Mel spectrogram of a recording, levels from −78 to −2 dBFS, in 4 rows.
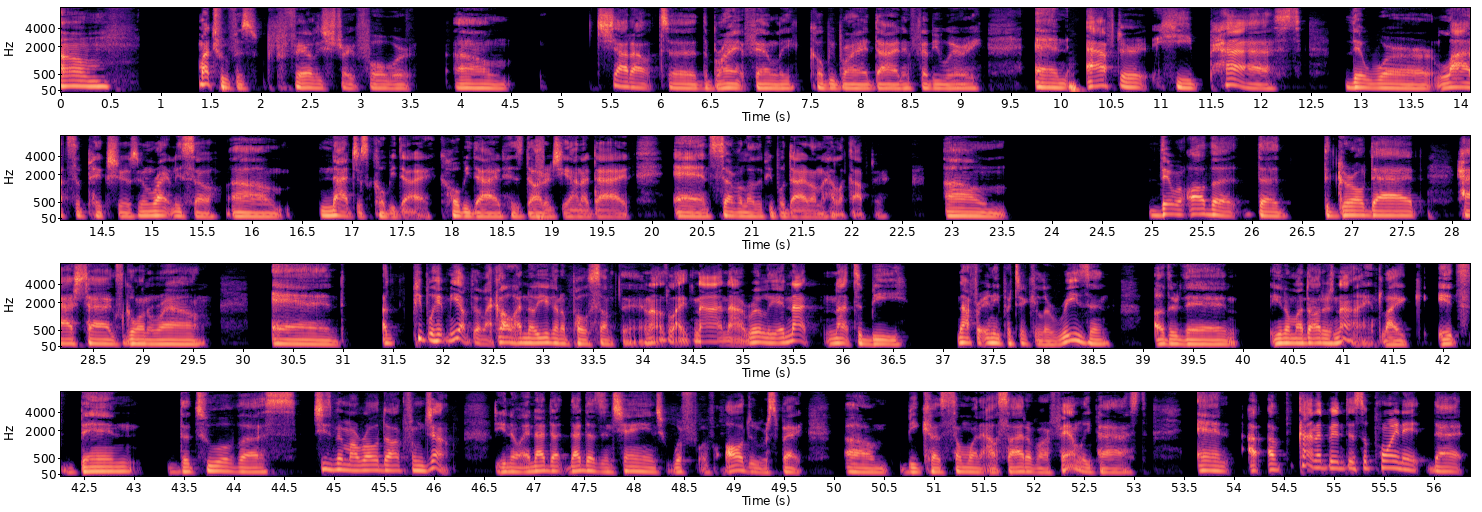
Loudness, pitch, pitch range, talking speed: -20 LUFS, 105 Hz, 95-125 Hz, 150 wpm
